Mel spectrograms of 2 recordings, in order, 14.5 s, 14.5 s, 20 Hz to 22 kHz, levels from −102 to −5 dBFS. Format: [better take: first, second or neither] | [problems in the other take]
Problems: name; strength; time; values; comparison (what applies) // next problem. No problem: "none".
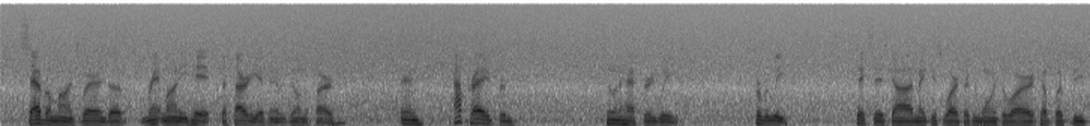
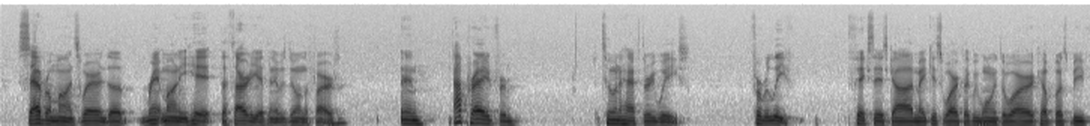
second | hiss; loud; throughout; 6 dB below the speech; faint in the second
